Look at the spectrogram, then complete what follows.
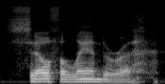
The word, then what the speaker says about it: Bucephalandra: I say Boos, but to be fair, I'm from Texas, and that's more of an accent type pronunciation. So probably either could be correct. But however, you say the buh, the rest is Bucephalandra. Bucephalandra.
